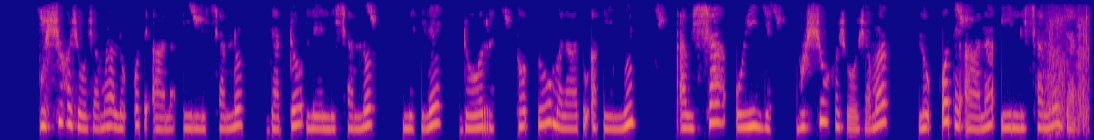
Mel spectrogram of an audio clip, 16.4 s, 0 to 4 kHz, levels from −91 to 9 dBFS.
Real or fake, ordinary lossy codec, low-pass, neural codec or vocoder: real; MP3, 32 kbps; 3.6 kHz; none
